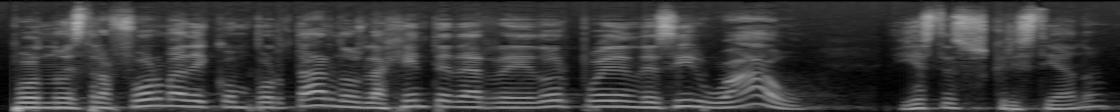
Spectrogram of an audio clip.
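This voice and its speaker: A man's voice: high-pitched, moderate pace, mellow. A man preaching a sermon as pastor, explaining scripture and asking rhetorical questions. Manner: teaching, reading and explaining scripture; asks rhetorical questions, often ending with "¿no?". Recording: reverberant hall sound.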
